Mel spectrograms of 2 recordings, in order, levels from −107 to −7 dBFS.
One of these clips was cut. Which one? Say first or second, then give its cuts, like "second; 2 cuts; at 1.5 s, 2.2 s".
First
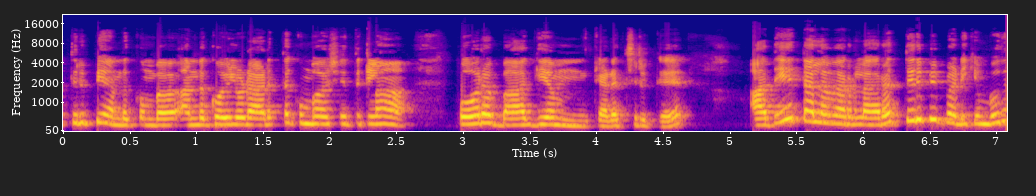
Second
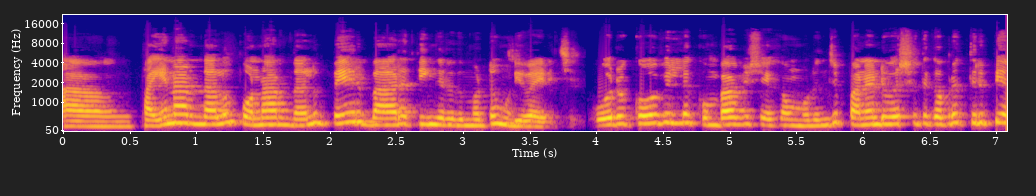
second; 1 cut; at 3.8 s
